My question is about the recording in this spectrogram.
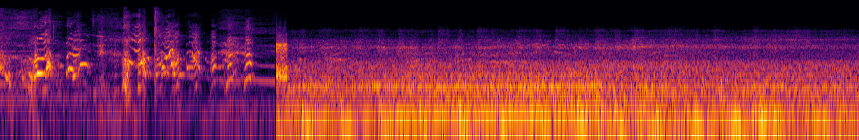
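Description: Brief laughter and voices, then a sudden change about three and a half seconds in to steady road and engine noise from a car driving along a highway, with a low hum.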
